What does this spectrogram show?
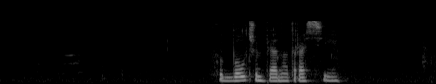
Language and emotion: Russian, neutral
